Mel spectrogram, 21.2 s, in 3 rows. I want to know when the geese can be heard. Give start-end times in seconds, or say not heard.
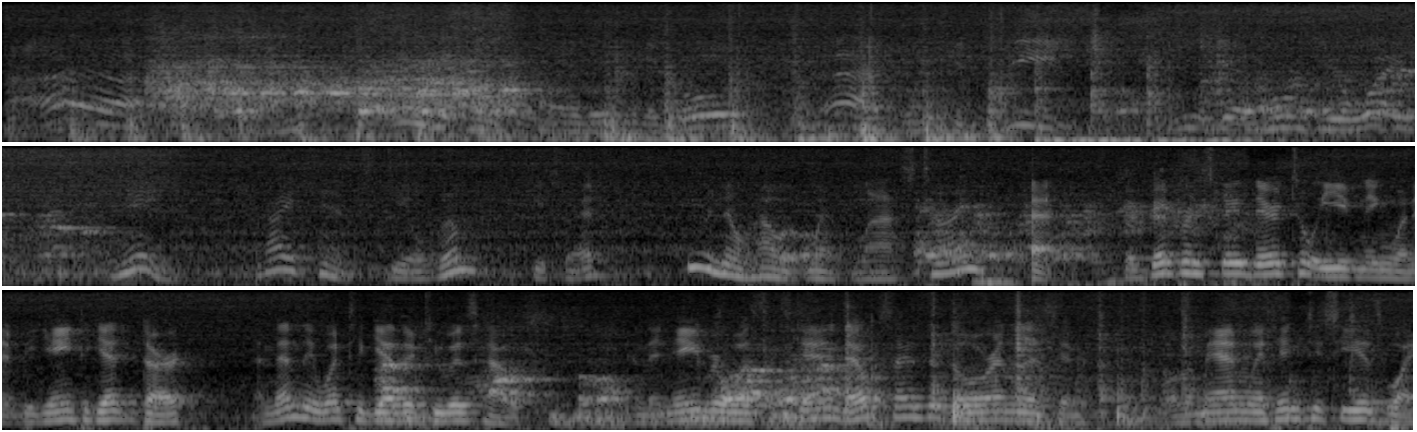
0.7-2.6, 6.0-7.7, 11.6-13.4, 15.9-18.4.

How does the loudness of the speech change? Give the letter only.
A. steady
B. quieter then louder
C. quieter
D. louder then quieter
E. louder
E.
